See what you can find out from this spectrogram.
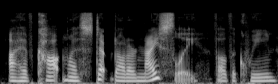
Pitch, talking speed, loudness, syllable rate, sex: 175 Hz, 215 wpm, -19 LUFS, 5.1 syllables/s, female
